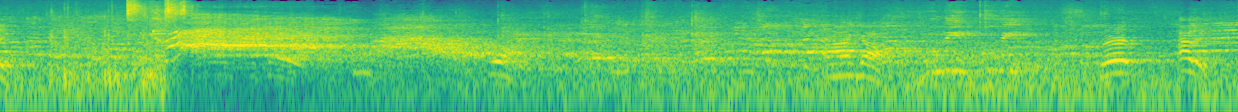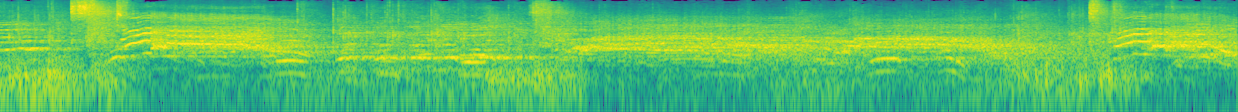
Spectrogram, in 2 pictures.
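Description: Fencing blades clash and click sharply.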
